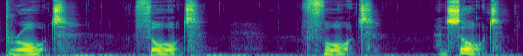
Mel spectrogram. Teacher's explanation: Yeah, make sure your lips begin relaxed. And then for the thought vowel, these words do have rounded lips from the beginning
